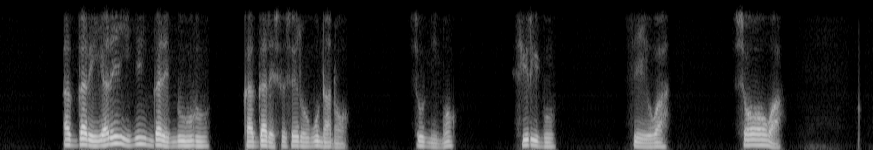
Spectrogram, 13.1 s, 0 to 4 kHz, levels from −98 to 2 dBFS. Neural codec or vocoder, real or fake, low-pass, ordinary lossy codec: codec, 16 kHz, 0.7 kbps, FocalCodec; fake; 3.6 kHz; Opus, 64 kbps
